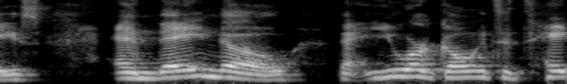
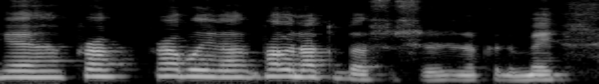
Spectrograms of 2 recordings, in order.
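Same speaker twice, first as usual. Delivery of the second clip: soft, low-key mumbled delivery; 5 dB quieter than usual. A teacher retells how a kid answers when taken into the hallway, imitating a mumble. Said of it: "like they mumble".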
